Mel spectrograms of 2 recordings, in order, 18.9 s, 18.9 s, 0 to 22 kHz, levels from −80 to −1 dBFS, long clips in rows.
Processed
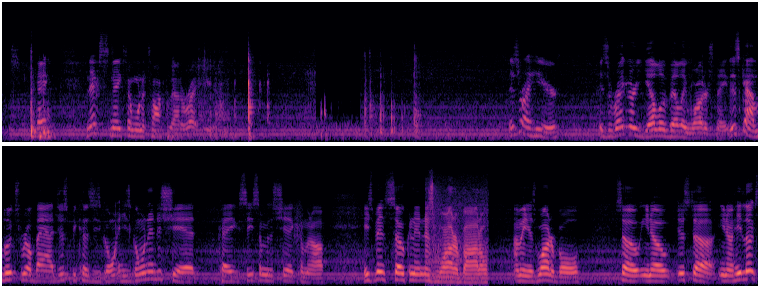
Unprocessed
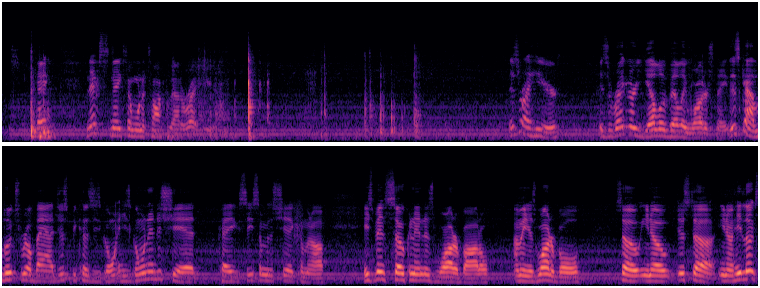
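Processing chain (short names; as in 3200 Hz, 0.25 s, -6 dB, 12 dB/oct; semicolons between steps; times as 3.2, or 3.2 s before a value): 3.92–4.48 formant sharpening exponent 3; in parallel at +1 dB: compressor, threshold -42 dBFS, peak gain reduction 22 dB; 14.74–15.53 on the sum: spectral compressor 2:1; gain -5 dB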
